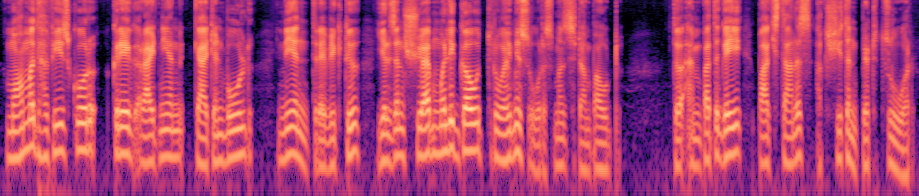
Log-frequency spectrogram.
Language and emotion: Kashmiri, neutral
